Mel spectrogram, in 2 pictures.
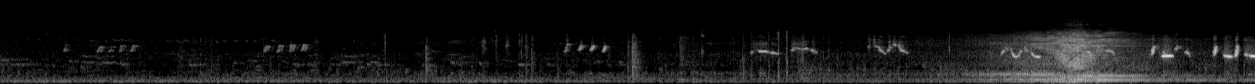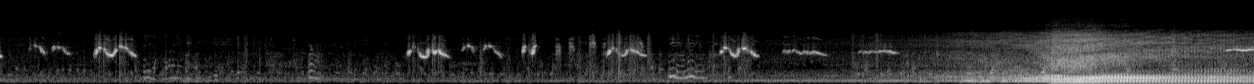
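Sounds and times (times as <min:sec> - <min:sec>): songbird warbling: 0:00.4 - 0:03.3, 0:05.5 - 0:06.2, 0:06.9 - 0:09.2, 0:09.9 - 0:14.0, 0:15.6 - 0:19.1, 0:19.7 - 0:21.6
vehicle engine passing: 0:07.2 - 0:13.9, 0:17.6 - 0:25.0.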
